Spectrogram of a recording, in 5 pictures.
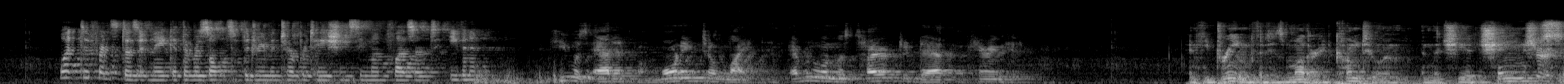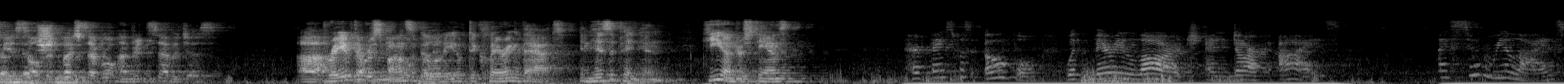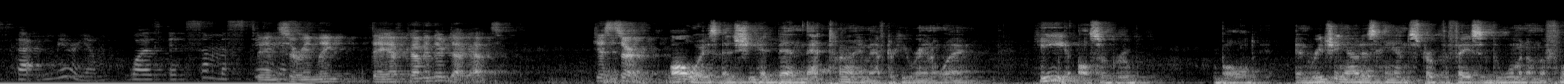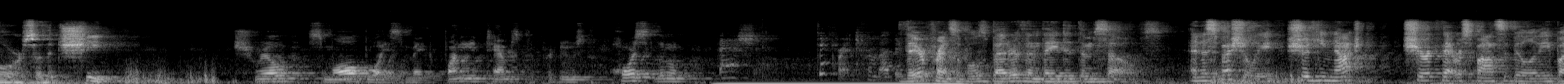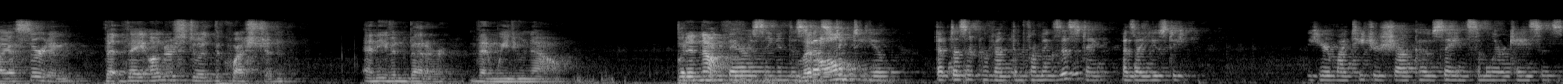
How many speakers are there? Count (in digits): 6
